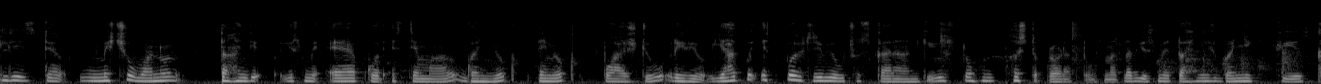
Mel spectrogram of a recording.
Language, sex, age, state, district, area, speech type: Kashmiri, male, 60+, Jammu and Kashmir, Baramulla, rural, spontaneous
